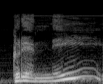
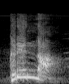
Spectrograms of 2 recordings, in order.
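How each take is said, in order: First: 그랬니 with the ending lifted gently; rising soft ending. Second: 그랬나 high, loud and blunt; rough blunt ending. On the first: Preacher showing a gentler way to ask, 그랬니 rising at the end. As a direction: lift the last syllable of 그랬니. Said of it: "끝을 좀 올려요". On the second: Preacher showing the wrong way to ask, 그랬나 rough and loud. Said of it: "이러면 안 돼". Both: Shown as a demonstration.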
